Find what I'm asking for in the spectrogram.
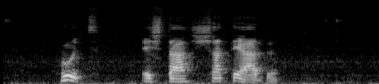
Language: Portuguese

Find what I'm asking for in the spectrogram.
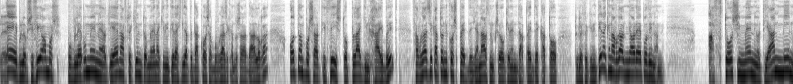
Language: Greek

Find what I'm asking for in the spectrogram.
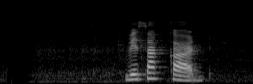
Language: Sinhala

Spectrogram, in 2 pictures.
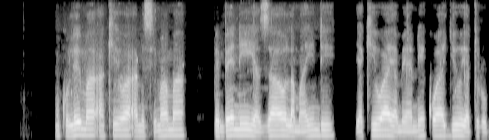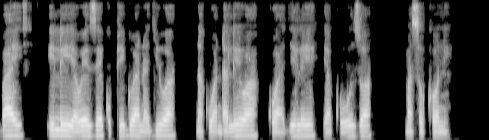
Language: Swahili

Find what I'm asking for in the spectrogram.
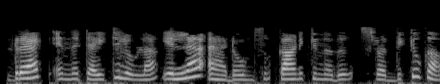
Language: Malayalam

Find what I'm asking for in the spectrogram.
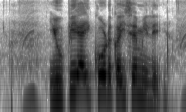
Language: Bhojpuri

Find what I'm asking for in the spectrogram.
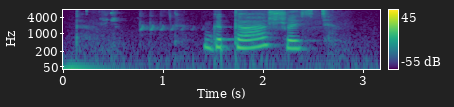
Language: Russian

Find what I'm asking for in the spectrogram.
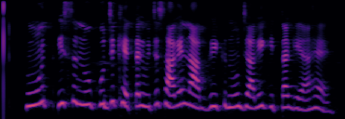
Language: Punjabi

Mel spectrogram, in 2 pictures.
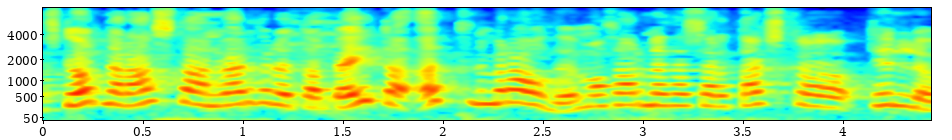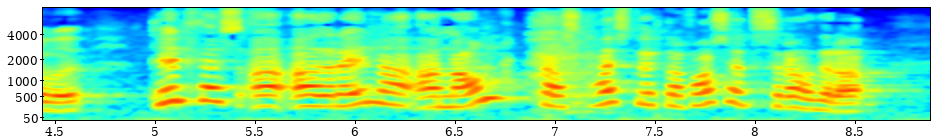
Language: Icelandic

